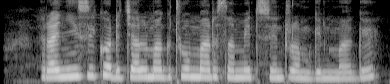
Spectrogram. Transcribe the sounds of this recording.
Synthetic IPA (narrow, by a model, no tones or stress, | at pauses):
ɾaɲisikɔdt͡ʃalmaɡtwomːarsamɪtsɪndɾɔmɡɪnmaɡɛ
